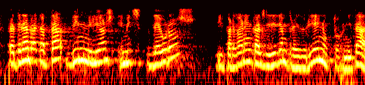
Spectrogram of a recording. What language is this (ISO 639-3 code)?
cat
